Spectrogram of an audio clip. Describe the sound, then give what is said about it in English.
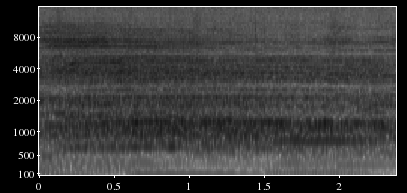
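A large audience shouts "deal breaker" together in loud unison, a dense roar of many voices sustained for about two seconds. “Crowd, they ask you to borrow $5 every week. Deal breaker, let me hear it.”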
